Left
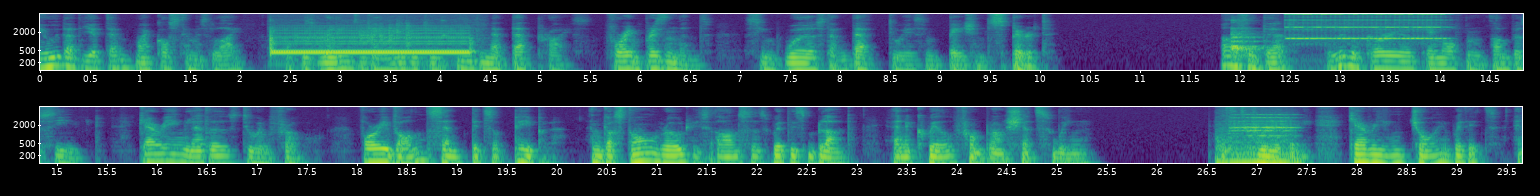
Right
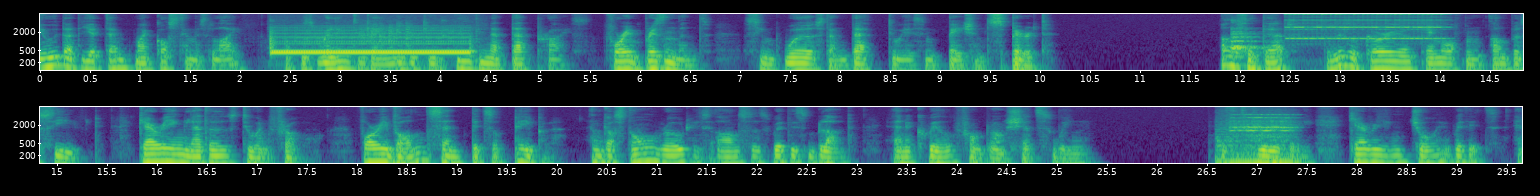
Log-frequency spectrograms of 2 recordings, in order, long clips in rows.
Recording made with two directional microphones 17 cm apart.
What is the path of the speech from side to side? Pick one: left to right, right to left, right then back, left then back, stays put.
right to left.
